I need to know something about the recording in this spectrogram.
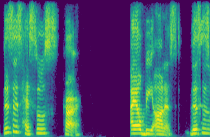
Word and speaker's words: Jesus': And sometimes people will try to say Jesus's. This is a little bit tricky on pronunciation. This is Jesus car.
